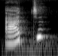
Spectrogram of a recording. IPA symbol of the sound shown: æ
